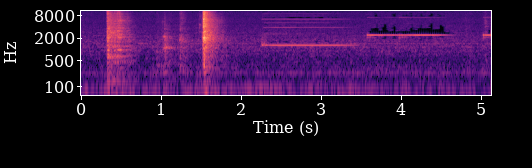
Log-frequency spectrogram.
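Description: Microwave oven in a home kitchen being used, with a couple of clattering knocks as the door shuts, then steady electronic beeps and a tonal hum as it starts running, close and fairly quiet.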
